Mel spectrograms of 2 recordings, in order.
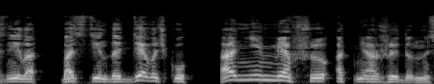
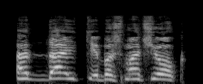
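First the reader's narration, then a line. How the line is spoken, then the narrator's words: Screaming. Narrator (Russian): закричала Элли, придя в себя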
